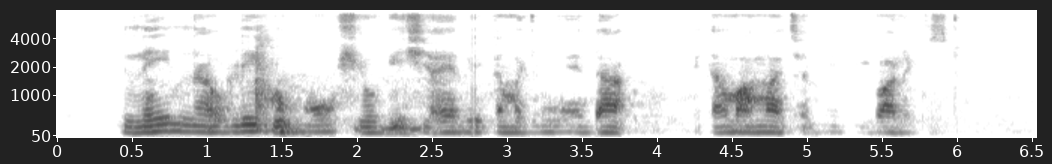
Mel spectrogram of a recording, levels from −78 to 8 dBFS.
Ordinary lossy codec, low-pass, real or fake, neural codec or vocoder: AAC, 48 kbps; 7.2 kHz; fake; codec, 16 kHz in and 24 kHz out, 2.2 kbps, FireRedTTS-2 codec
